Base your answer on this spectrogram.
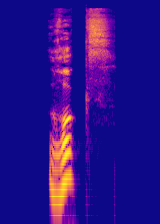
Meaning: genitive singular of Ruck
- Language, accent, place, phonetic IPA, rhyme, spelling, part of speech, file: German, Germany, Berlin, [ʁʊks], -ʊks, Rucks, noun, De-Rucks.ogg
